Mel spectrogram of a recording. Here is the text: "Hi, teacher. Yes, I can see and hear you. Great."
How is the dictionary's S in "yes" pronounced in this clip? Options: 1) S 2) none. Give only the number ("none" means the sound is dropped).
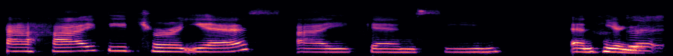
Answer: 1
